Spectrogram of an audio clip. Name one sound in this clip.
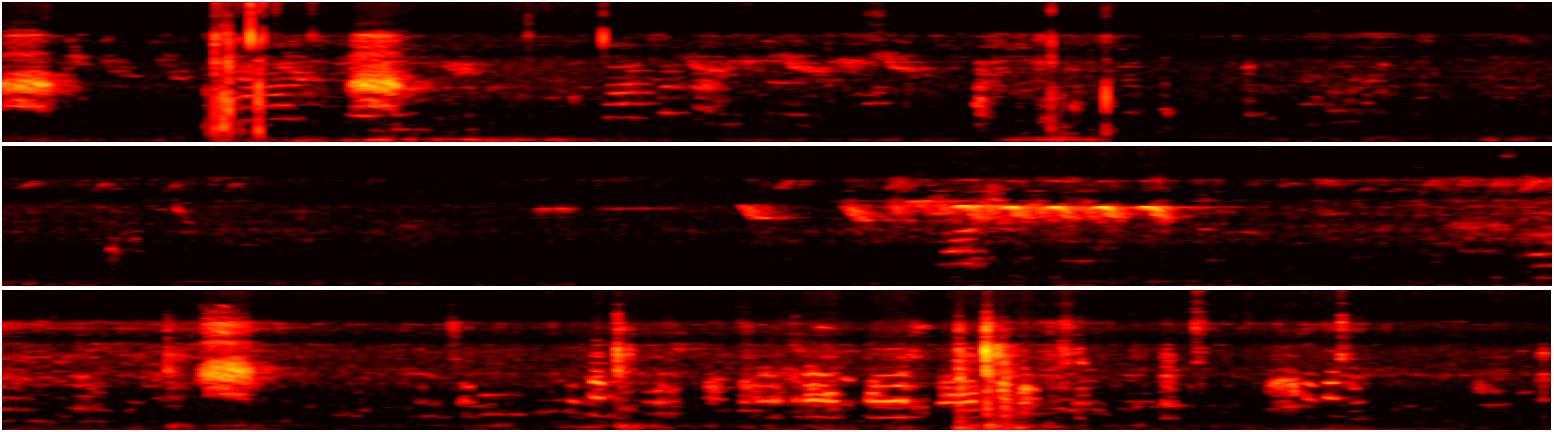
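Chickens cluck softly close by.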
